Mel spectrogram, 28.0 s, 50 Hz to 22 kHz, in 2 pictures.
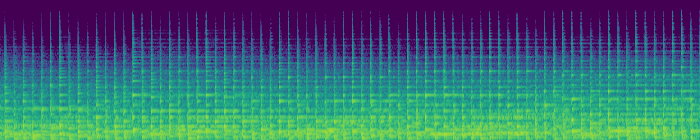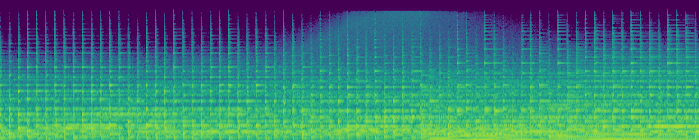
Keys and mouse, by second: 5.2 drag, 5.2 right drag, 6.0 shift+middle drag, 6.5 middle drag, 7.2-7.8 middle drag, 7.9-8.7 shift+middle drag, 9.7 s, 13.4-13.9 drag, 13.4-13.9 middle drag, 13.4-13.9 right drag, 14.1 shift+drag, 14.1 shift+middle drag, 14.1 shift+right drag, 14.5-15.2 drag, 14.5-15.2 middle drag, 14.5-15.2 right drag, 16.6 click, 18.3 s, 20.6 g, 22.5-23.2 drag, 22.5-23.2 right drag, 23.9 shift+drag, 23.9 shift+right drag, 24.5-24.8 middle drag, 25.0 shift+middle click, 27.1 shift+d.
